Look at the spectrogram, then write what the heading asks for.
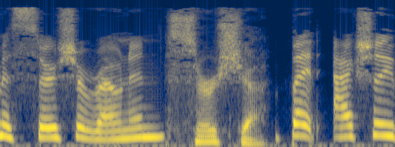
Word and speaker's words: Saoirse: put her name is Saoirse Ronan Saoirse but actually the Irish way to pronounce it is Saoirse Saoirse Ronan and I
